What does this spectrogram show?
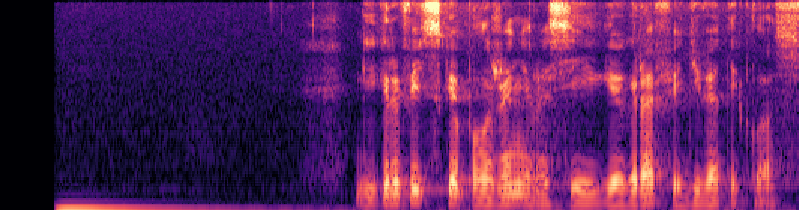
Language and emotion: Russian, neutral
